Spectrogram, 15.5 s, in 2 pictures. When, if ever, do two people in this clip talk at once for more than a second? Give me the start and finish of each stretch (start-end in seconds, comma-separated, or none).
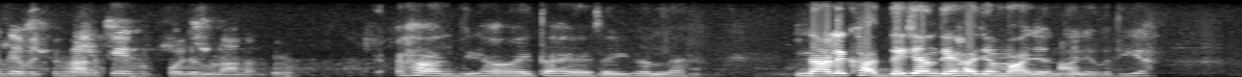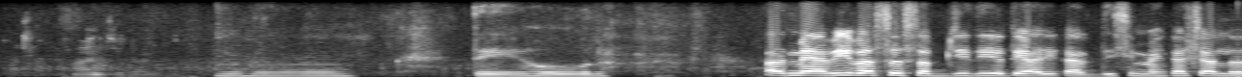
none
